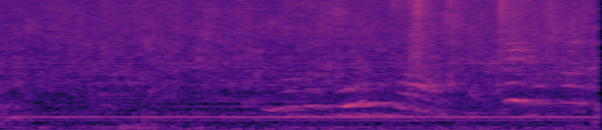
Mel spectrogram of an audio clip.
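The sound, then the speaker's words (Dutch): Faint children's voices rise and fall in the background of a butterfly house over a steady low hum, with a couple of brief higher-pitched calls toward the end. “De kinderen genieten. Je hoort hun stemmen op de achtergrond.”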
